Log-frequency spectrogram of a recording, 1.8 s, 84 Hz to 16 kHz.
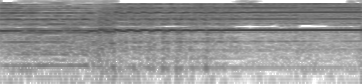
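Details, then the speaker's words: Vehicle whose gears are all straight-cut, pulling under power: a loud, high, steady whistle over the engine. Normal straight-cut gear whine, like the whine of inline-three motorcycle engines with straight-cut counterbalance gears. "the sound you're hearing is the whine of straight gears meshing while all the other gears in a typical car first second third all the way 256 are helical II connected them pretty much silent this is what a car sounds like with nothing but straight gears"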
